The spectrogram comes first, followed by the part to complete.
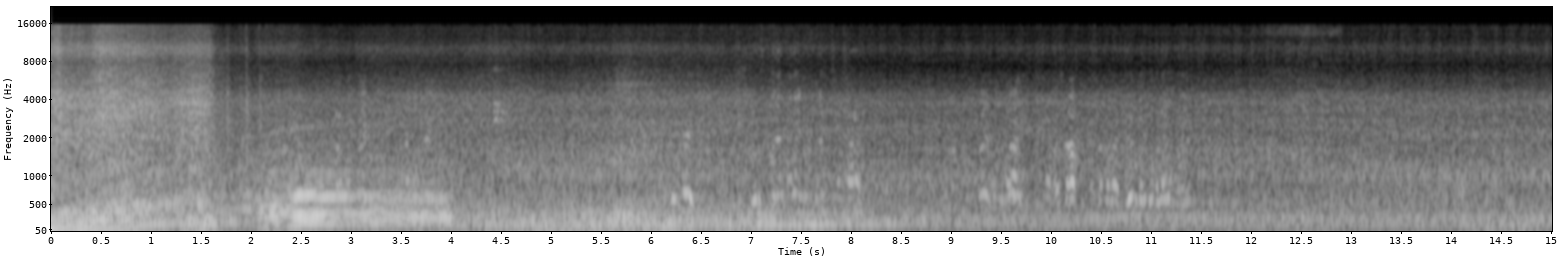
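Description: Road traffic passing close by: a motorcycle goes past at the start, then a vehicle engine revs for about two seconds. After that the traffic settles to a lower background with faint voices.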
